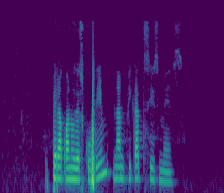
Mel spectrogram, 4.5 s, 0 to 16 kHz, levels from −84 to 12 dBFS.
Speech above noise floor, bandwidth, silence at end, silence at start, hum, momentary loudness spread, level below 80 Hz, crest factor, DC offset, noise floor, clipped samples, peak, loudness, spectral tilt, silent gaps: 56 dB; 11.5 kHz; 1.05 s; 1.05 s; none; 16 LU; -48 dBFS; 22 dB; under 0.1%; -76 dBFS; under 0.1%; 0 dBFS; -21 LUFS; -8 dB/octave; none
